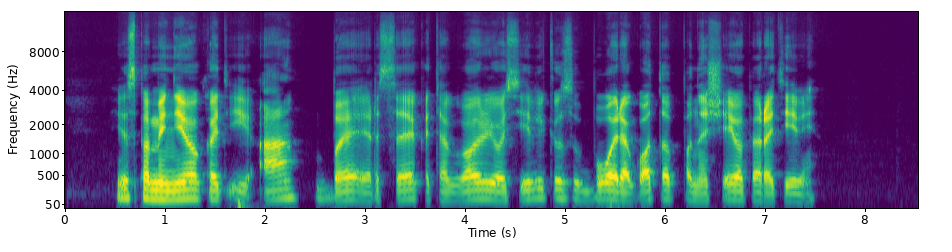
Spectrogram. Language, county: Lithuanian, Kaunas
